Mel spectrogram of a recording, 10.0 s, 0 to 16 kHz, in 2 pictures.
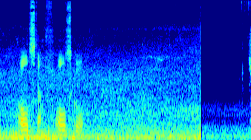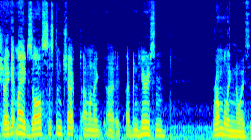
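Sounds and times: wind rumbling on microphone: 0:00.0 - 0:04.0.

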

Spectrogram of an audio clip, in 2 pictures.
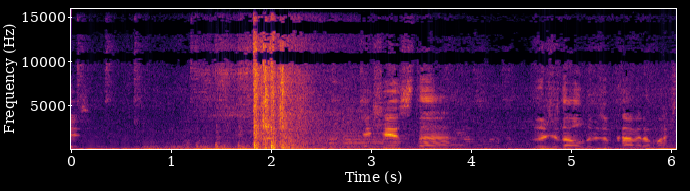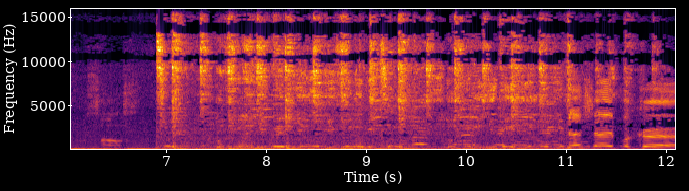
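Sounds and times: car engines rumbling in traffic: 0:00.0 - 0:12.0
music: 0:00.0 - 0:12.0.

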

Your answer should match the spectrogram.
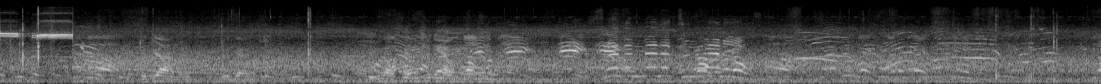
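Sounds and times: referee's whistle blasts: 0:00.0 - 0:00.9
voices of players and spectators: 0:00.0 - 0:11.0.

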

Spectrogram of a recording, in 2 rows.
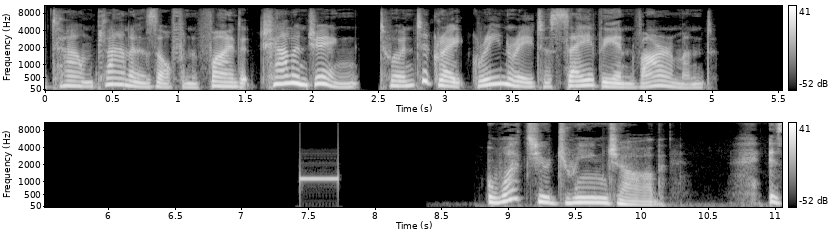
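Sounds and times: person reading aloud: 0:00.0 - 0:05.0, 0:08.9 - 0:11.0
short electronic beep: 0:07.4 - 0:07.8.

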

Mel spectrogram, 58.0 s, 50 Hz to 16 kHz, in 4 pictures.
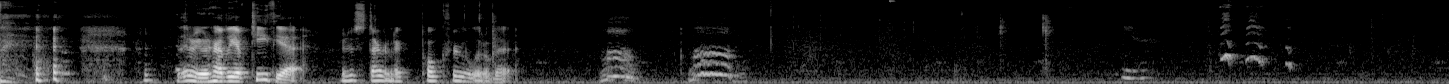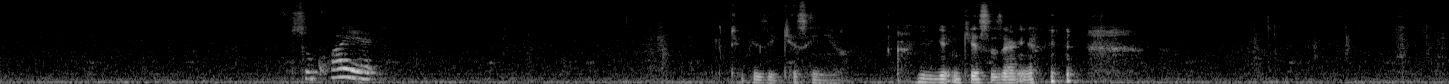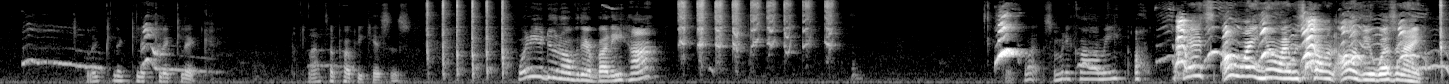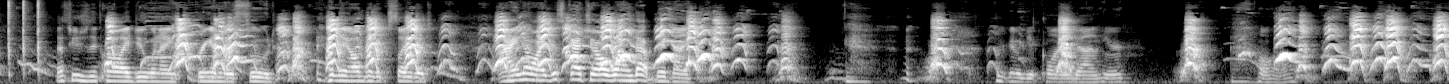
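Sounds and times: puppies whimpering: 0:06.0 - 0:07.5, 0:12.2 - 0:13.0, 0:29.2 - 0:31.2, 0:38.9 - 0:39.2, 0:40.4 - 0:51.6, 0:55.3 - 0:57.9
faint clicks: 0:33.2 - 0:34.2, 0:43.4 - 0:44.0.

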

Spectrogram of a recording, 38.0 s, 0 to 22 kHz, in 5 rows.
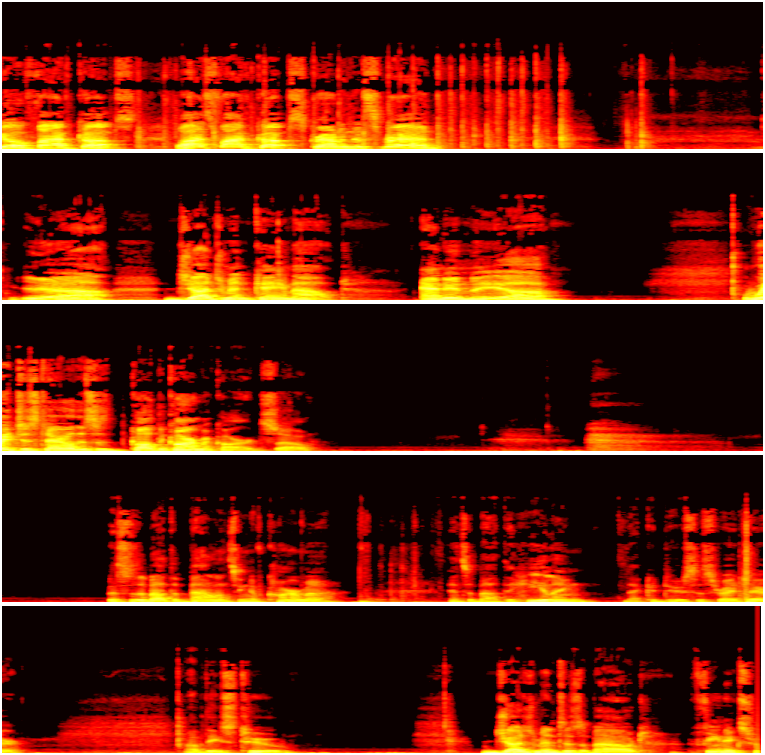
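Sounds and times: cards being shuffled: 0:00.2 - 0:06.7, 0:26.4 - 0:27.3, 0:30.2 - 0:30.4.

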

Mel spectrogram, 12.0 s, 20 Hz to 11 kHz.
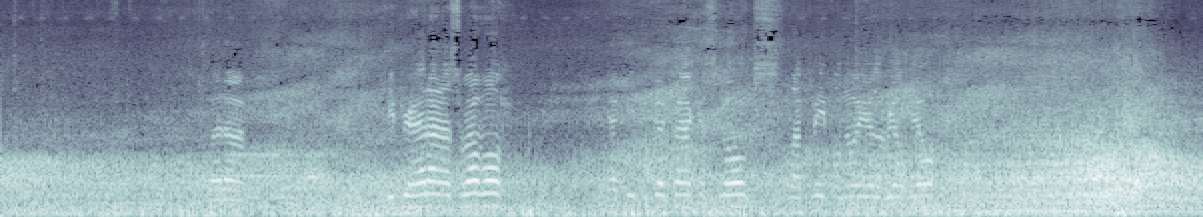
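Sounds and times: highway traffic rumble: 0:00.0 - 0:12.0.

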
